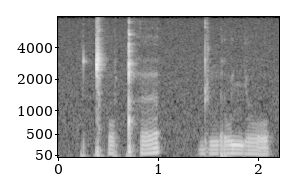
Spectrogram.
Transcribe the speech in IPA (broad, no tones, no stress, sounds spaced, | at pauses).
ǀʰ o ǃʰ ə | ɖ ʏ ŋ ə ɾ u nʲ o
